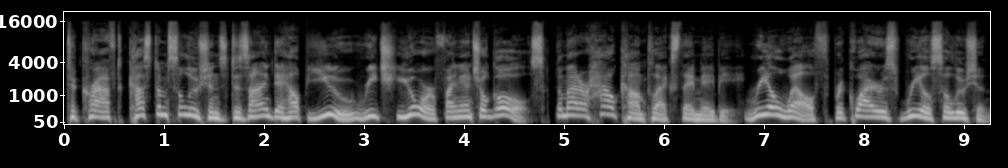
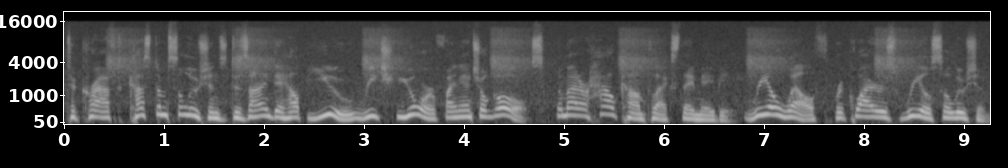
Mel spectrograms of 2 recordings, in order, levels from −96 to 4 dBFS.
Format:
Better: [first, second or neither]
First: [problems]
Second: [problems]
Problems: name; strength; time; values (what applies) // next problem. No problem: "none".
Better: first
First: none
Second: hiss; noticeable; throughout; 10 dB below the speech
